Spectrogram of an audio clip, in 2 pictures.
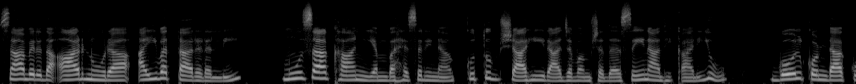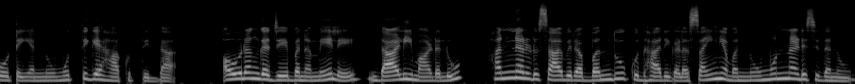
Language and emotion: Kannada, neutral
